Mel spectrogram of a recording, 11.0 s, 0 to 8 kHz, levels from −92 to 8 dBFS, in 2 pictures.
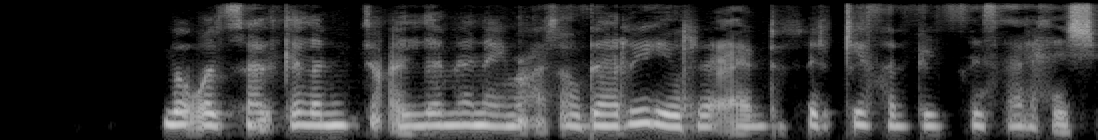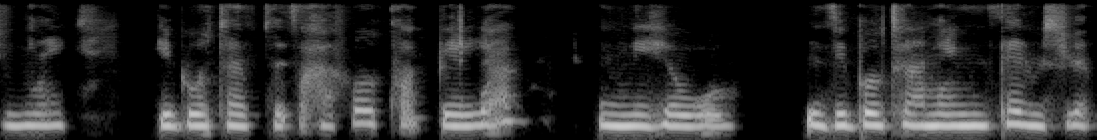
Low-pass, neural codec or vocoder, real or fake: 7.2 kHz; codec, 16 kHz, 1 kbps, FreqCodec, larger model; fake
